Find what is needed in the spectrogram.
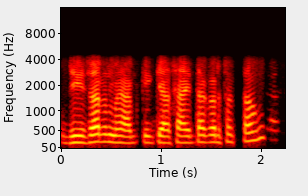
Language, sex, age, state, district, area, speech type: Urdu, male, 18-30, Uttar Pradesh, Saharanpur, urban, conversation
